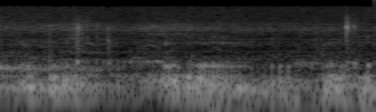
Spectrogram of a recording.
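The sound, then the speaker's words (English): A deep, rumbling lion roar holds steady and loud for a couple of seconds, a gravelly growl that swells slightly in the middle, with no speech over it. “No, I'm pretty sure he's a hungry lion.”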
